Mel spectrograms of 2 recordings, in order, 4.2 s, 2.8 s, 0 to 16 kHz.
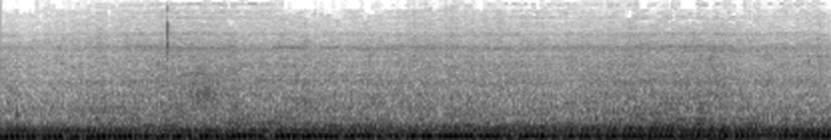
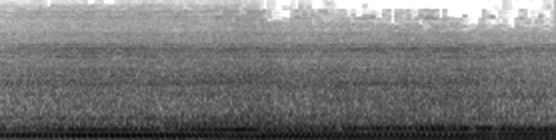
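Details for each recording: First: Honda Del Sol with a stock D16 and an eBay turbo kit: a lumpy, stumbling idle with irregular beats that may smooth out a little. The wideband only shows lines, possibly meaning lean. Rough idle, cause unclear. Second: Honda Del Sol with stock single-cam D16Z6 and eBay turbo kit, during dyno tuning with unknown injectors: steady, even low idle firing cleanly on all four cylinders, air-fuel about 11.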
